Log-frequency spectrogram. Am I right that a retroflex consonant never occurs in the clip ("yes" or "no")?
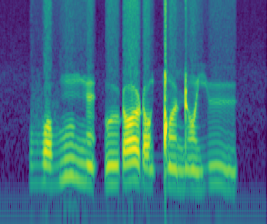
no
